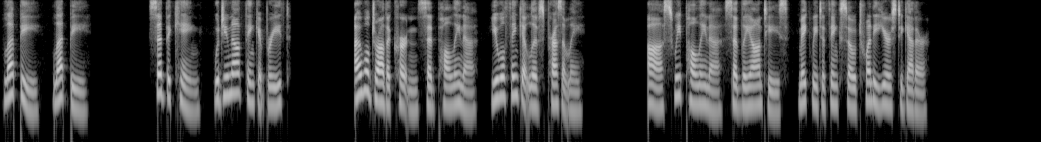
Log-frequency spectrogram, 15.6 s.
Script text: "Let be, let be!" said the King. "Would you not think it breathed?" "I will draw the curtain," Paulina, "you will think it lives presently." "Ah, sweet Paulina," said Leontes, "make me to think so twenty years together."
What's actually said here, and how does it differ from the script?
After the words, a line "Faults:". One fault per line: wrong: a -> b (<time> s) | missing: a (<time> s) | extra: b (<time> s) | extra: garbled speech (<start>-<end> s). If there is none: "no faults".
"Let be, let be!" said the King. "Would you not think it breathed?" "I will draw the curtain," said Paulina, "you will think it lives presently." "Ah, sweet Paulina," said Leontes, "make me to think so twenty years together."
Faults:
extra: said (6.3 s)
